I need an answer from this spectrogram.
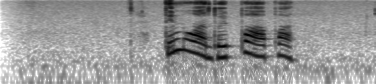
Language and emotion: Russian, neutral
